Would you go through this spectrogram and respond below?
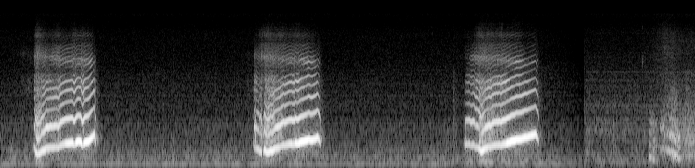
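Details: A sleeping cat snoring loudly: squeaky, whistling nasal tones that sweep upward in pitch, one breath sound about every three seconds, over a faint steady low hum indoors.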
